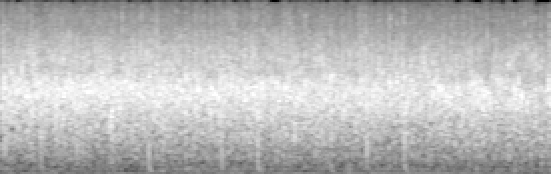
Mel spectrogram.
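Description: A steady round of applause from many hands, a dense, bright wash of clapping that holds at an even loudness throughout with no voices over it.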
